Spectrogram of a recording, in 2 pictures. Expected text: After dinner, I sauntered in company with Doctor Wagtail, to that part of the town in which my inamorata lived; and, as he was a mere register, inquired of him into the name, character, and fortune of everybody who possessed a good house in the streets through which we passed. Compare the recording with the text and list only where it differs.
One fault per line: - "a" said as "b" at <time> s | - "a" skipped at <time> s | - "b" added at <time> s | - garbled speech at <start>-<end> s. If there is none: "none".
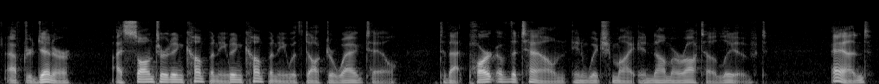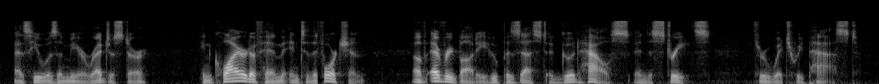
- "in company" added at 2.3 s
- "name character and" skipped at 12.0 s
